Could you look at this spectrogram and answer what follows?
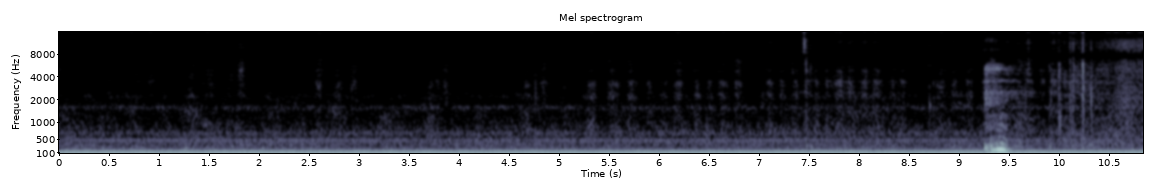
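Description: Arteza colored pencil shading on paper: faint, scratchy strokes over a steady low hum. Near the end comes a short vocal sound.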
